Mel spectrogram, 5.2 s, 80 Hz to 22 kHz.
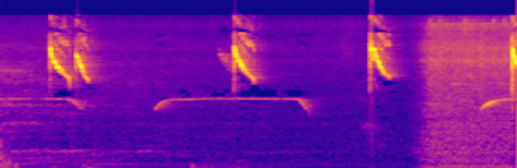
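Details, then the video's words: White-eye taken from a crowded dealer's cage, now singing keenly after two weeks in captivity: sparse single and paired high, sharply falling chirps, a long level tone in between, and a burst of hiss near the end. "Pleci Ombyokan 2 Minggu Gacor"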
